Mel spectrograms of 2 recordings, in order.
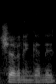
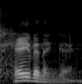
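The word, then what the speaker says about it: Scheveningen: No, no, no, it's not Shving. It's Havening.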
